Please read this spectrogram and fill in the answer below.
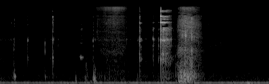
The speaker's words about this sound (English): Hold on, let me take a sip of my coffee.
